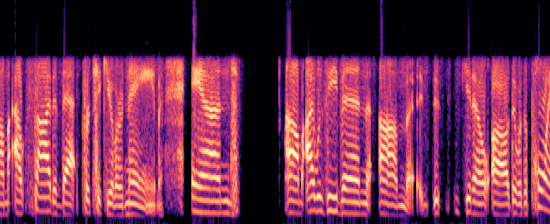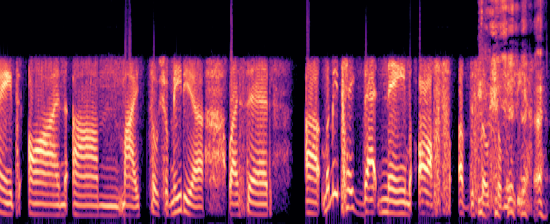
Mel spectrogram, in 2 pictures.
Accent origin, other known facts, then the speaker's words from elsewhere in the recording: Detroit, Michigan, United States; it was in my hometown of Detroit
